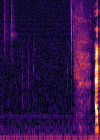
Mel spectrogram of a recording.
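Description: Near silence with a few faint clicks, then a soft breath in and a voice beginning to speak near the end.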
